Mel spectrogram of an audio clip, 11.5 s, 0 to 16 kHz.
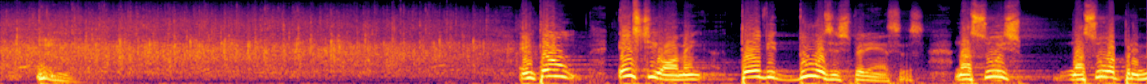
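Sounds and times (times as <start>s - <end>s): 
large crowd applauding: 0.0s - 5.4s
speech: 5.2s - 11.4s.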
